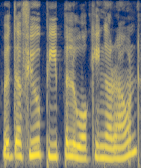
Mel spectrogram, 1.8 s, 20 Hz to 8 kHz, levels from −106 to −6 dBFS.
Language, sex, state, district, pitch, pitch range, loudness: English, female, Karnataka, Bangalore, 235 Hz, 200-250 Hz, -12 LUFS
